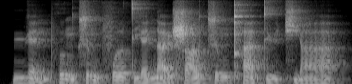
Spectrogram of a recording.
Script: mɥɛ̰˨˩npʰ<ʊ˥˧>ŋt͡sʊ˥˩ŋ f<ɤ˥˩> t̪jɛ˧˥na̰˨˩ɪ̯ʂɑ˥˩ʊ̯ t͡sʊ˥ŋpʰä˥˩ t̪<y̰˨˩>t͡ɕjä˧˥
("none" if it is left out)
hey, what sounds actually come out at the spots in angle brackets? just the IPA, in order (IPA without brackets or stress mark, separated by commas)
ʊ˥˧, ɤ˥, y˧˥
